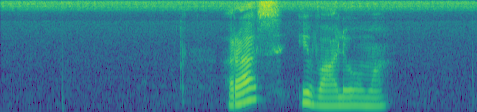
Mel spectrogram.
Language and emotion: Russian, neutral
